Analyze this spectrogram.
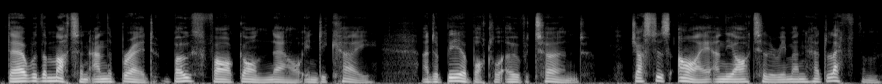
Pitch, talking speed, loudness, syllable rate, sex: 120 Hz, 185 wpm, -19 LUFS, 5.1 syllables/s, male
